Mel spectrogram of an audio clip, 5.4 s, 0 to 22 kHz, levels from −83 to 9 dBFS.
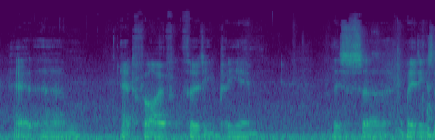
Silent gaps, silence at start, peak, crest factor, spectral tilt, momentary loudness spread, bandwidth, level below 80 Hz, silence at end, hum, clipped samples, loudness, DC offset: none; 0 s; -14 dBFS; 16 dB; -5.5 dB/octave; 11 LU; 15 kHz; -42 dBFS; 0 s; none; under 0.1%; -32 LUFS; under 0.1%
